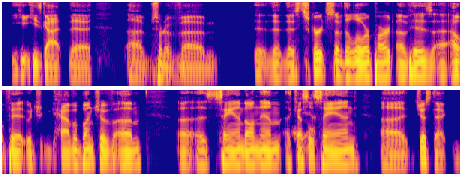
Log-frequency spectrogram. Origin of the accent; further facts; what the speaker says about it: Minnesota, United States; growing up in Minnesota, a cold place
